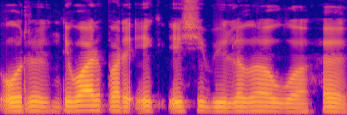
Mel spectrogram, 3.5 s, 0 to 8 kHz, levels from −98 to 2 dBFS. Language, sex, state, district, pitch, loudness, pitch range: Hindi, male, Haryana, Charkhi Dadri, 115 Hz, -20 LUFS, 115-120 Hz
